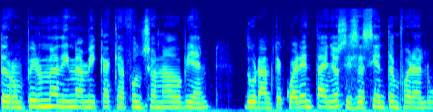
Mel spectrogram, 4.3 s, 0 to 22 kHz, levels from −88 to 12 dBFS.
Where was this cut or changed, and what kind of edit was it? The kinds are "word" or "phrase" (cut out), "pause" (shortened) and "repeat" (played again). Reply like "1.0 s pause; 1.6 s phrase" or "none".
none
